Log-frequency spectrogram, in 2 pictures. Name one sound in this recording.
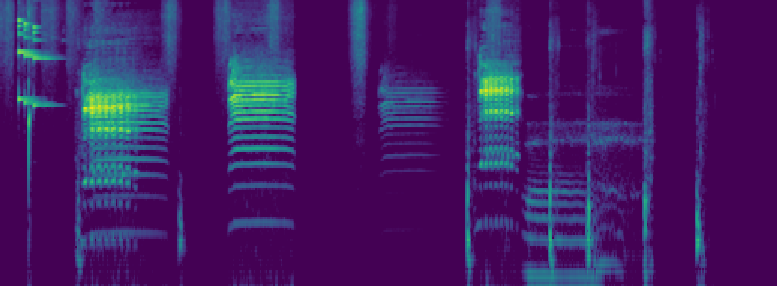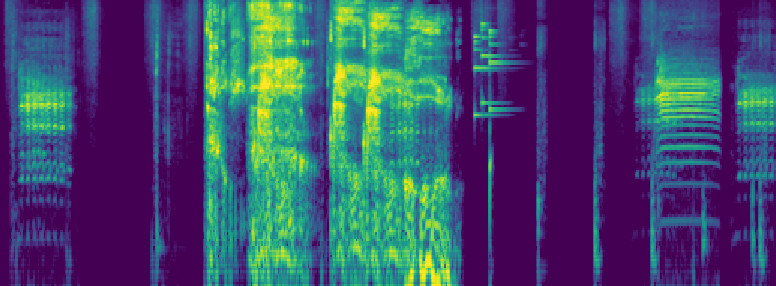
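A sheep bleats several times.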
